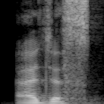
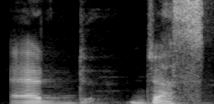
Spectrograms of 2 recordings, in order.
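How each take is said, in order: First: The d sound is left silent. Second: The d sound is clearly pronounced. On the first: The speaker calls it right. "এখানে ডি silent থাকবে" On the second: The speaker calls it wrong. "এটাকে বলি আমরা অ্যাডজাস্ট, কিন্তু এটা অ্যাডজাস্ট হবে না"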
